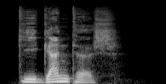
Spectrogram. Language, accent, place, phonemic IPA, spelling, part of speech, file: German, Germany, Berlin, /ɡiˈɡantɪʃ/, gigantisch, adjective, De-gigantisch.ogg
- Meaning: gigantic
